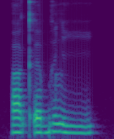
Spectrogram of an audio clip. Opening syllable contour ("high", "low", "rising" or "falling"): low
